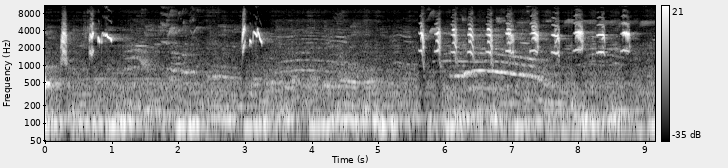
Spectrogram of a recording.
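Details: Long-tailed shrike (cendet) singing, used as a lure to get lazy shrikes singing, recorded at a home in a crowded area: a few sharp chirps, a quieter pause, then a dense fast run of high chattering notes.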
